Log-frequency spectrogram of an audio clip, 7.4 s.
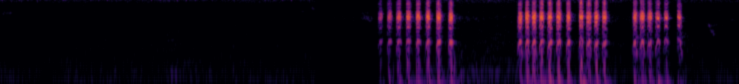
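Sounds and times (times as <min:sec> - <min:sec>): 
orange-fronted parakeet chattering: 0:03.8 - 0:04.6, 0:05.2 - 0:06.8.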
